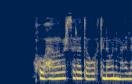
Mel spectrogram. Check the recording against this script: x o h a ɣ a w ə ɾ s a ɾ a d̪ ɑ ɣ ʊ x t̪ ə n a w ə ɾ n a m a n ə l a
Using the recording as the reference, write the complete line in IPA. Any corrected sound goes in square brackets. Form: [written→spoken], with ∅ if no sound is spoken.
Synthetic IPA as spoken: x o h a ɣ a w ə ɾ s a ɾ a d̪ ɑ ɣ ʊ x t̪ ə n a w ə [ɾ→∅] n a m a n ə l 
